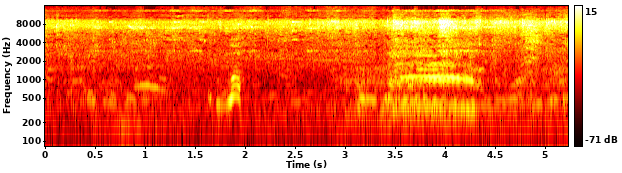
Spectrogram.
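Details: Madura cattle during karapan sapi bull race training with jockeys at the Asemanis field. A sustained, low, buzzy moo of about one second rises above murmuring voices and background music, with shouts before and after.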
